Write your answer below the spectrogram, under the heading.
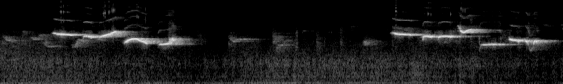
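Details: Calls of a female Oriental magpie-robin, used to excite a male into singing: two bright whistled phrases of rising and falling slurs, each over a second long, separated by a quiet gap with faint hiss.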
